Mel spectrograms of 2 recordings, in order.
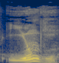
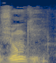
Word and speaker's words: Jung: perto da pronúncia porque os países nórdicos o J tem som de Y né alongado então mais certo que nem cal custa Yang né não Jung Então seria certo e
